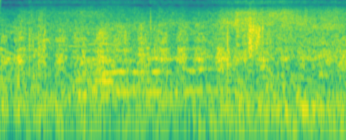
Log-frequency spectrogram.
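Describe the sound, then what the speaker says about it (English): Sarge the dog pants quickly and steadily close by, making a breathy, rhythmic sound with small vocal noises mixed in. "We've got a very vocal dog."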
